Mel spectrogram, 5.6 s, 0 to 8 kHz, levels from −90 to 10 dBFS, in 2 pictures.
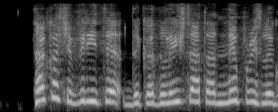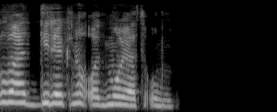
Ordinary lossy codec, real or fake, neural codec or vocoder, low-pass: AAC, 32 kbps; fake; codec, 16 kHz, 4.8 kbps, FACodec; 7.2 kHz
